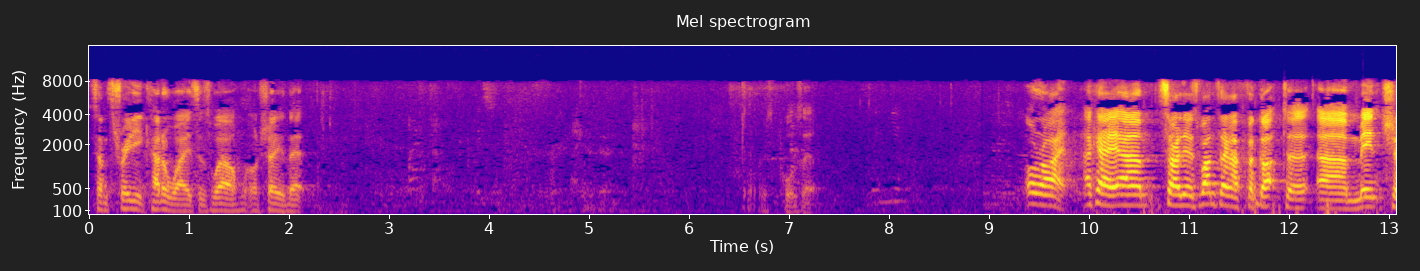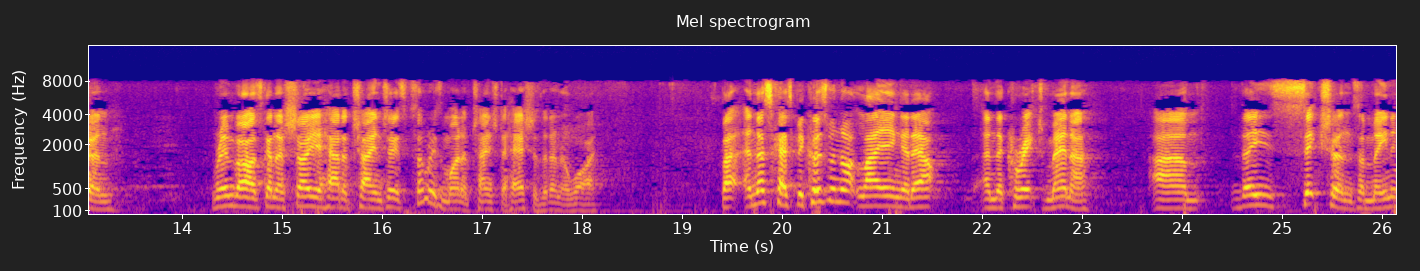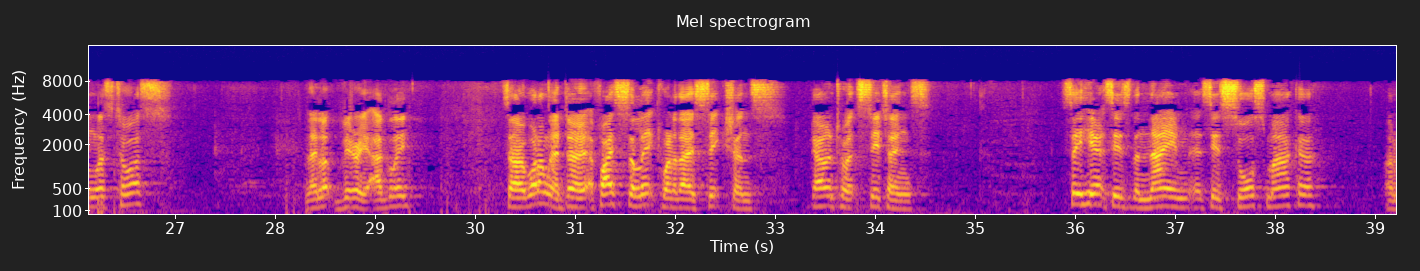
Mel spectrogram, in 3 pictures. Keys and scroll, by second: 30.8 super+z.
